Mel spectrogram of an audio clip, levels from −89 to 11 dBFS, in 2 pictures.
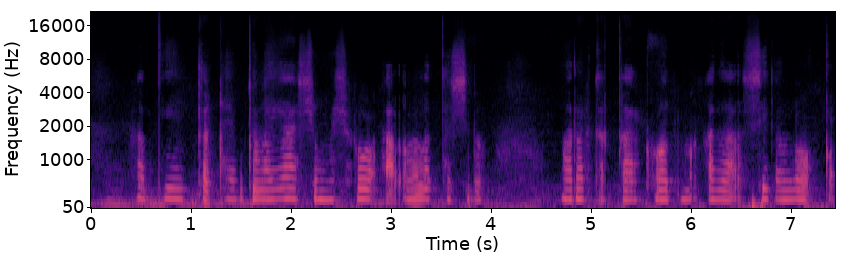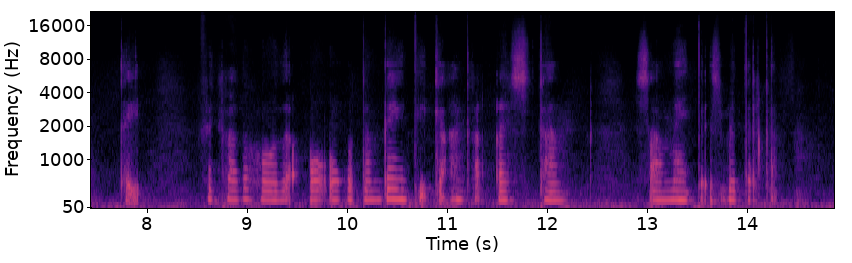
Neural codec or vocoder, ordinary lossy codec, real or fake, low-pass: codec, 44.1 kHz, 2.6 kbps, DAC; none; fake; none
